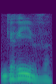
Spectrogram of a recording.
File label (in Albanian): "grive", frengjisht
